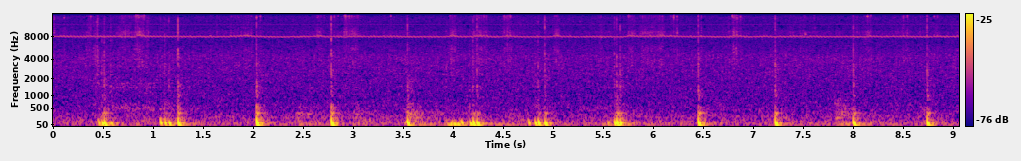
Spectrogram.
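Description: Fingertips tap and drum on a flat, solid, dark-stained wooden tabletop with visible grain, beside a small untouched hourglass. Dull, low, quick-fading knocks and soft drumming come in an irregular pattern at a quiet level. A faint, steady, high tone runs underneath throughout.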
